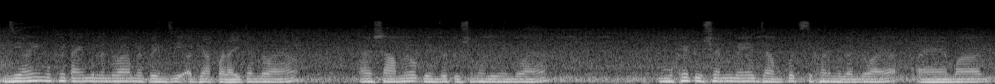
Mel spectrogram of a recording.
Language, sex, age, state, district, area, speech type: Sindhi, male, 18-30, Maharashtra, Thane, urban, spontaneous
